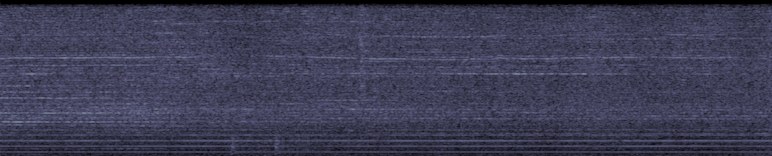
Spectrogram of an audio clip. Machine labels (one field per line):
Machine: fan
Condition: normal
